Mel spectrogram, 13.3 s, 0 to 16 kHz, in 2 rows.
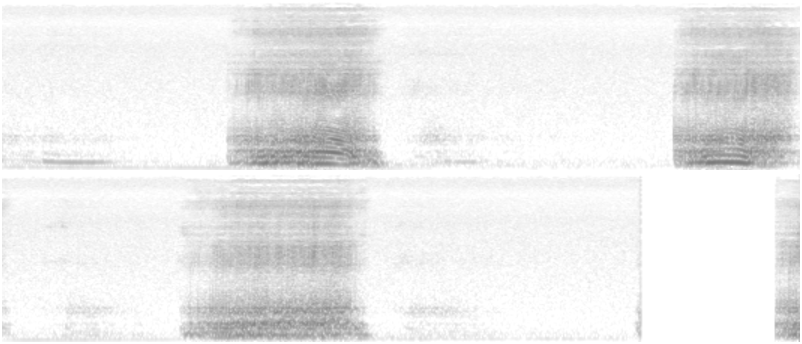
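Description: Loud, rough snores on each in-breath, with quieter out-breaths between, about 18 breaths a minute: ordinary snoring.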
